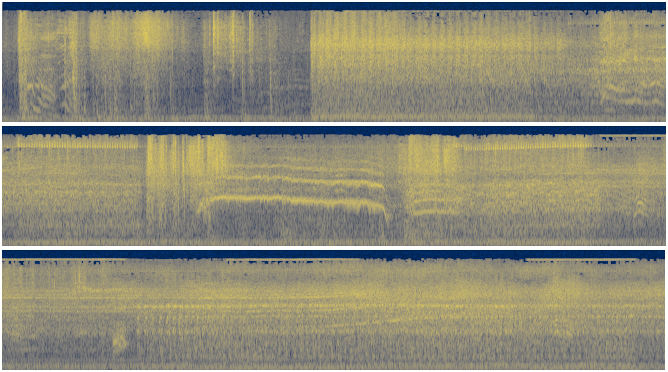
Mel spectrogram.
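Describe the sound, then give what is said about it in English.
A loud helicopter engine drones continuously throughout, its heavy rumble layered with whooshing sweeps, a few thuds and brief muffled voices in a busy mix, from a James Bond film scene in which a woman is lowered from the helicopter on a cable. “So what happens in this scene is that Anna Top is lowered from a helicopter.”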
